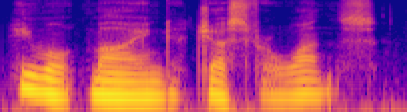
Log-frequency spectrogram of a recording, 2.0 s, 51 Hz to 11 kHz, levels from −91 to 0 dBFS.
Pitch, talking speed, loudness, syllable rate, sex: 115 Hz, 175 wpm, -16 LUFS, 3.4 syllables/s, male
